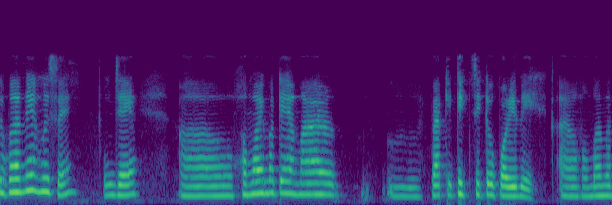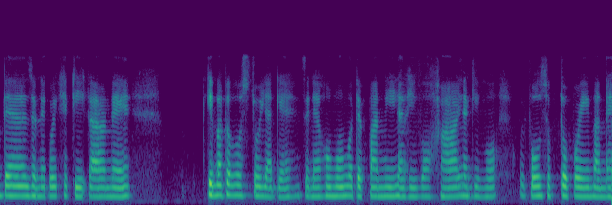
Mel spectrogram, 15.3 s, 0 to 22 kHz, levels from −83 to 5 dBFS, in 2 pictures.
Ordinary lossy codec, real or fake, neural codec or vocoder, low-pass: Opus, 24 kbps; fake; codec, 24 kHz, 0.9 kbps, WavTokenizer, medium music audio release; 7.2 kHz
